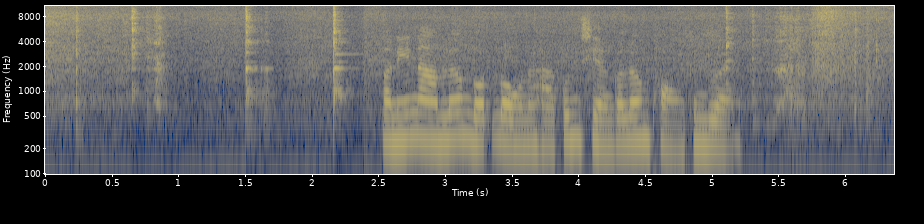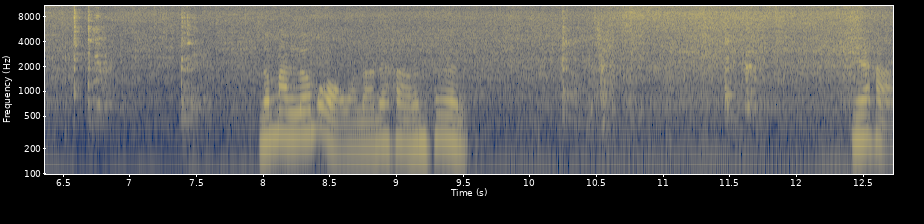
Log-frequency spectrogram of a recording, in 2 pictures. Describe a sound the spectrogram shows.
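Sausage slices sizzle in hot oil.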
